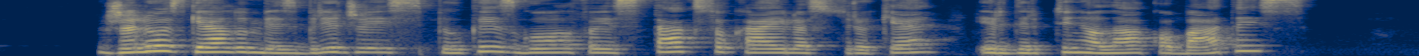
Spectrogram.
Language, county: Lithuanian, Panevėžys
